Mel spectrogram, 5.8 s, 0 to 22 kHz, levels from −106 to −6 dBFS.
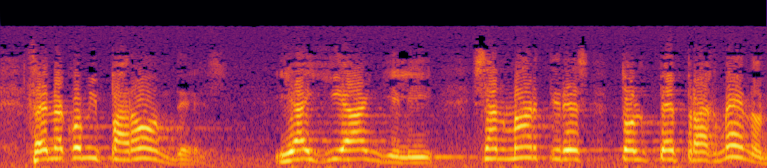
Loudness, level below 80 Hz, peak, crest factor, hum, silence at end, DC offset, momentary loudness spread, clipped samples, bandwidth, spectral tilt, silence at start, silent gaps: -17 LUFS; -44 dBFS; -2 dBFS; 14 dB; none; 0 s; under 0.1%; 7 LU; under 0.1%; 11.5 kHz; -6 dB/octave; 0 s; none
